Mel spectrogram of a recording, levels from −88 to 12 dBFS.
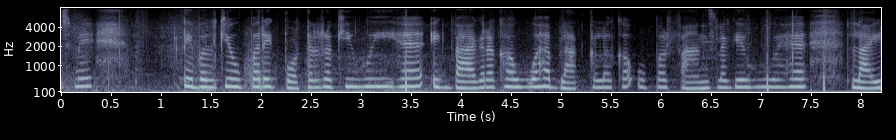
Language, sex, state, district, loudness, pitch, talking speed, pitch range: Hindi, female, Chhattisgarh, Rajnandgaon, -21 LUFS, 255 Hz, 180 wpm, 225-270 Hz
